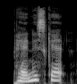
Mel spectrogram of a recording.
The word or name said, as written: PANDESKALS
